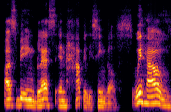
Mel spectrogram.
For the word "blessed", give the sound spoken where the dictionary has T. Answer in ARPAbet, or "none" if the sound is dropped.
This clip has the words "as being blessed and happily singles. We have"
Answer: T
